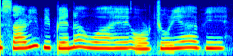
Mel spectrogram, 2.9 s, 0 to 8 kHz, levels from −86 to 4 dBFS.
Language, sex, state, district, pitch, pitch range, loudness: Hindi, female, Arunachal Pradesh, Papum Pare, 310 Hz, 300-330 Hz, -11 LUFS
